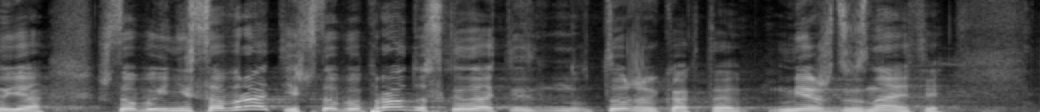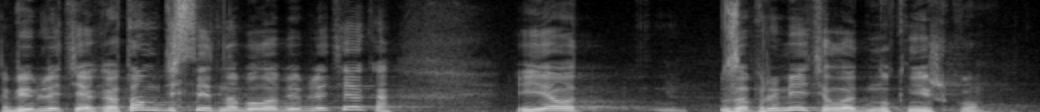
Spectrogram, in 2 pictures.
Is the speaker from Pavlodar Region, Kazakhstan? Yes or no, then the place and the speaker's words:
yes; Pavlodar, Pavlodar Region, Kazakhstan; Я вырос в Павлодаре, в Казахстане.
